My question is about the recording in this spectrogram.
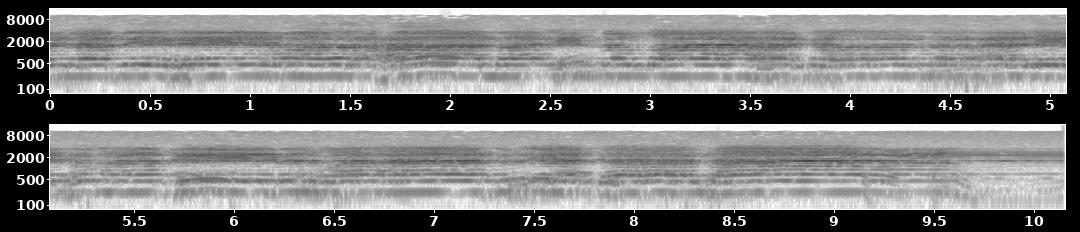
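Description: A group of men chanting the Quran together in the collective tolba style of recitation, holding long drawn-out notes. The phrase dies away near the end.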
